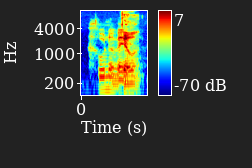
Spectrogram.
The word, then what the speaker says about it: Groenewegen: So, how do you pronounce it? Groenewegen.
